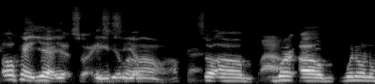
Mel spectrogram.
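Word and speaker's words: Aceyalone: So AC Alone.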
